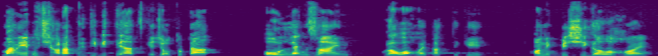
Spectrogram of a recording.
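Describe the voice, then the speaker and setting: A man's voice: high-pitched, unhurried. An older man, a musician, giving an informal, rambling seminar talk and humming melodies now and then. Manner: animated, rambling, self-deprecating, hums tunes.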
